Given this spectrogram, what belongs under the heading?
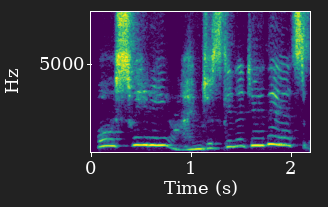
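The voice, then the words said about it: Sweet, soothing mom voice. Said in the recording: “instead of using my mom voice,”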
